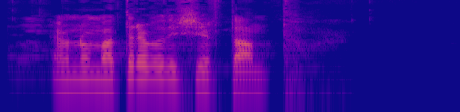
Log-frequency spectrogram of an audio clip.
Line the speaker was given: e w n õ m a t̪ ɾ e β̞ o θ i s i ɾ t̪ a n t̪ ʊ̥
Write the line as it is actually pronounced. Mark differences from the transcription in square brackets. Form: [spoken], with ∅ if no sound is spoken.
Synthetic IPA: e w n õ m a t̪ ɾ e β̞ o [ð] i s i ɾ t̪ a n t̪ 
